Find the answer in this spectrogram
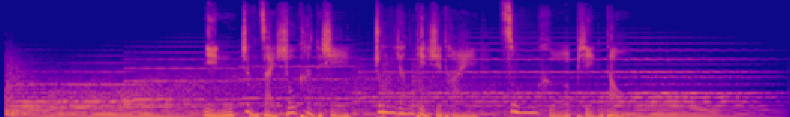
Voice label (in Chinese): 男25, 国语男声配音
